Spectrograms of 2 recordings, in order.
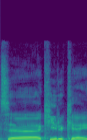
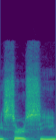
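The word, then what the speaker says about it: Circe: Starting with Kirke, Cersei, whichever pronunciation you want to use.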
